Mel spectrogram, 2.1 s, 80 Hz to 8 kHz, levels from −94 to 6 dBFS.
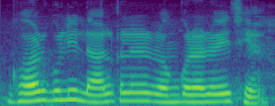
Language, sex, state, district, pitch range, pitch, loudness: Bengali, female, West Bengal, Alipurduar, 200-230 Hz, 215 Hz, -15 LUFS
